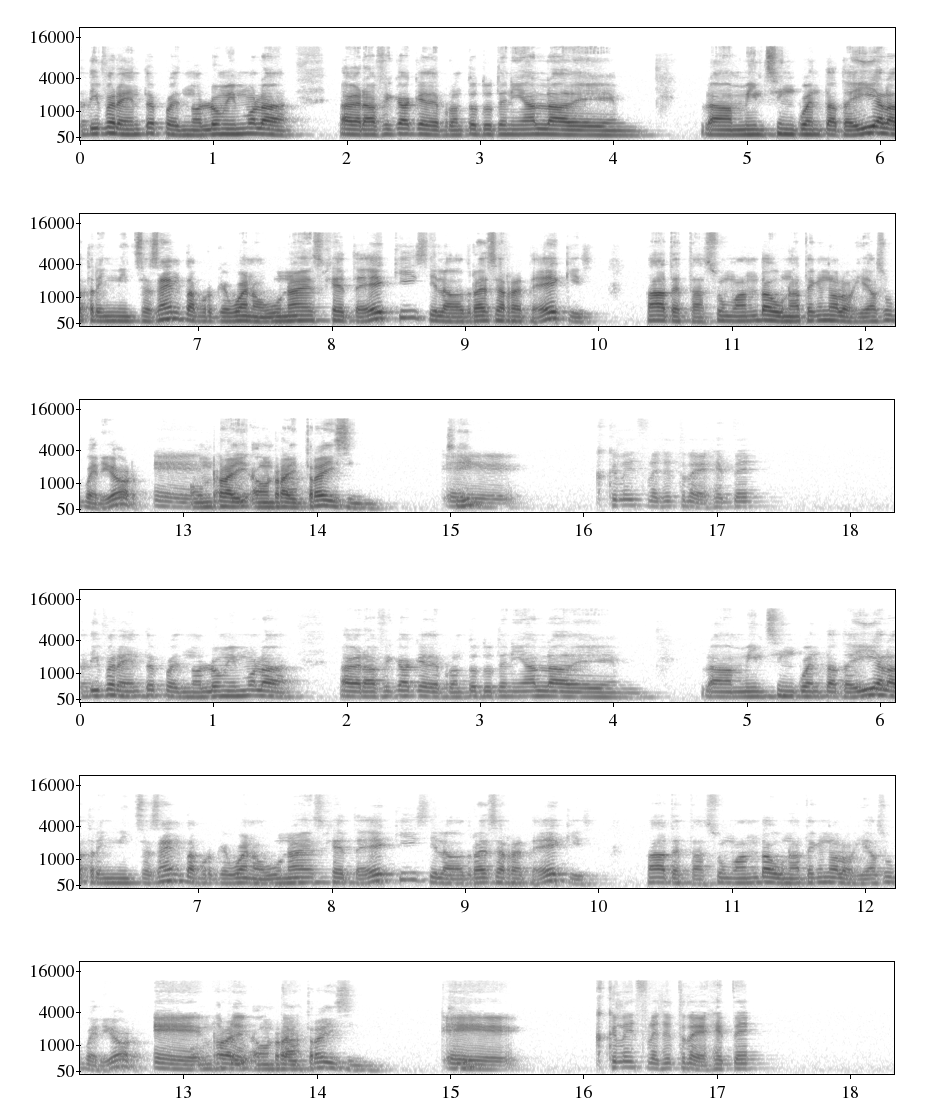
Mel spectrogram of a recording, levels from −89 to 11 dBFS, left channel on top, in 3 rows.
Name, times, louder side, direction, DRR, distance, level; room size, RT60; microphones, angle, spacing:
voice 1, 0.0-1.6 2.0-4.2 4.7-9.9 10.4-12.7 13.1-14.5 15.0-15.2, left 7 dB, 65° left, 0.3 m, -28 dB
voice 2, 12.8-13.9 14.9-15.5 16.2-17.2, right 6 dB, 45° right, 0.4 m, -36 dB
5.9 x 4.0 x 5.7 m
head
